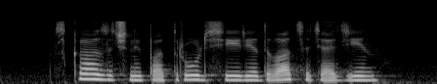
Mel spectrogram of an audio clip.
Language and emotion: Russian, sad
